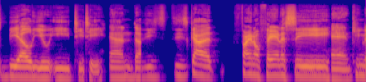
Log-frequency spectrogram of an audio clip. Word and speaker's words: Blewett: The last few, like, not spelled the same way as Scott Blewett. It's Bluett, and he's got Final Fantasy and Kingdom Hearts and a few other series on there.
